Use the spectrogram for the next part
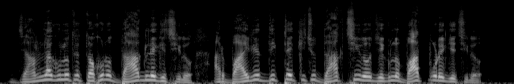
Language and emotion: Bengali, fearful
